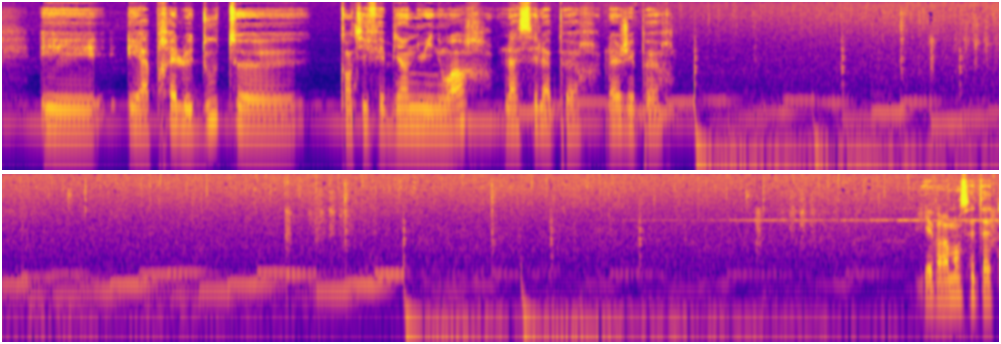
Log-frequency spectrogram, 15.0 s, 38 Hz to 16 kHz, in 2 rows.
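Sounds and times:
speech: 0:00.3 - 0:05.3, 0:14.4 - 0:14.9
low slowly shifting tonal drone: 0:05.2 - 0:14.9
rain falling in a misty humid forest at night: 0:05.2 - 0:14.9
scattered drops ticking: 0:05.2 - 0:14.9.

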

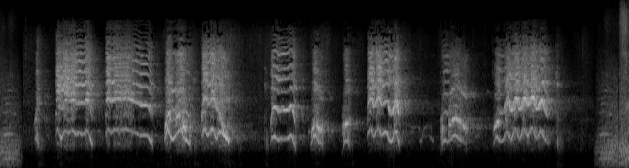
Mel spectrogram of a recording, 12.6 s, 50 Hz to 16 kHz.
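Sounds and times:
fox crying out in harsh raspy yelps: 0:00.7 - 0:11.4.

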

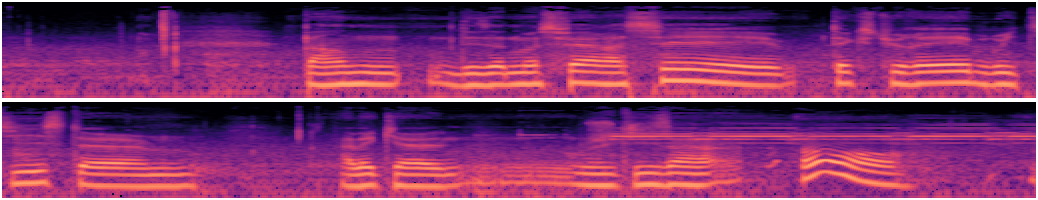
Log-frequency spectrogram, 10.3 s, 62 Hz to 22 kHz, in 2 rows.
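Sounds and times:
speech: 0:01.5 - 0:10.3
drawn-out exclamation: 0:07.5 - 0:10.3
steady high-pitched fire alarm tone: 0:07.7 - 0:10.3.

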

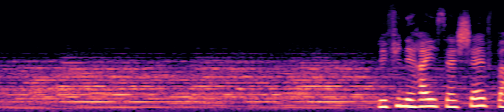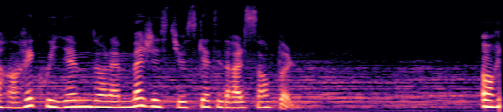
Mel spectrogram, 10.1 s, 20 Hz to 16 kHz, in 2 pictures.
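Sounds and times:
church bells ringing in unison: 0:00.0 - 0:10.0
speech: 0:03.8 - 0:08.2.

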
